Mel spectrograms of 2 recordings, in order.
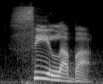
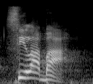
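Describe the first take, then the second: First: The stress is on the first syllable. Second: The stress is on the last syllable. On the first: The speaker calls it right. "tem como sílaba tônica a antepenúltima sílaba" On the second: The speaker calls it wrong. "deslocar para cá, para a última sílaba"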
